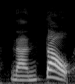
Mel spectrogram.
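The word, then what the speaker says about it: 难道: 설마 a 하는 거예요라는 표현이 나왔어요 중국어로는 난다오 에이마라고 읽습니다 세 번 시작 난 따오 에이마 난 따오 에이마 난 따오 에이마 그런데이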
